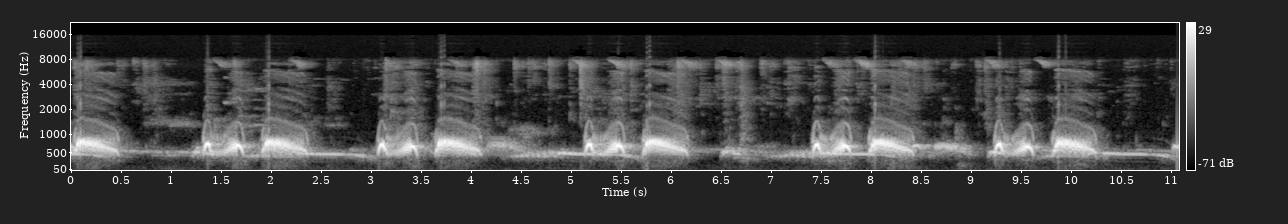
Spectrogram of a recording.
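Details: Spotted dove with albino cotton-white plumage repeating a regular cooing phrase about every two seconds: quick rising double notes into a throaty drawn-out coo, with soft lower tones between.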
